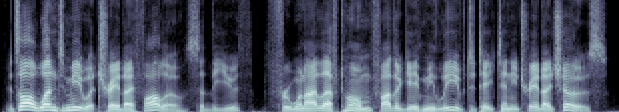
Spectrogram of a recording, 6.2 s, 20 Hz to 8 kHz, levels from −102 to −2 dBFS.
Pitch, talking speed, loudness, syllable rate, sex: 140 Hz, 270 wpm, -19 LUFS, 6.2 syllables/s, male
